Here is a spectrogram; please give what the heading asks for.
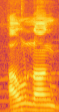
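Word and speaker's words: Ao Nang: இது லோக்கலில் எப்படி ப்ரொனன்சியேஷன் பண்ணுறாங்கன்னா அவுனாங் பீச் அப்படின்னு சொல்லி ப்ரொனவுன்ஸ் பண்ணுறாங்க.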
